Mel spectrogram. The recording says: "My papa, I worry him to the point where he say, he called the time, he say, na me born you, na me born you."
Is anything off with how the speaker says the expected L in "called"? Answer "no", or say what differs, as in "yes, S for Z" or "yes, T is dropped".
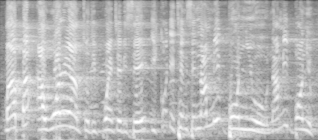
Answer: yes, L is dropped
